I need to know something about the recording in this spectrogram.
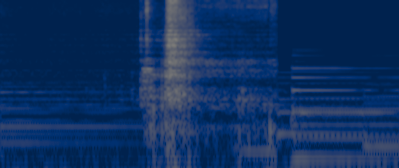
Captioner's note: puff of steam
